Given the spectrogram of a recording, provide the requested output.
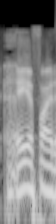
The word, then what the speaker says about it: AFI: Davey Havoc, Jade Puget, AFI, to say it right that time.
